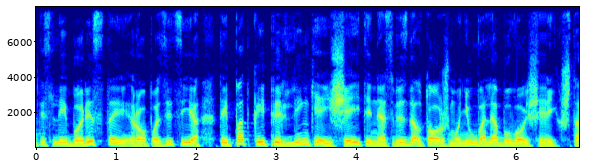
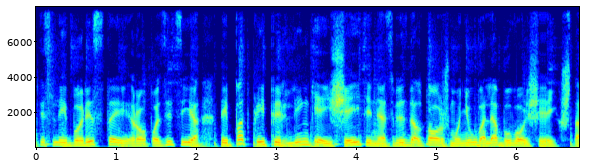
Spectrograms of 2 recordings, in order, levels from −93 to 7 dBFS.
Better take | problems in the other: first | noise reduction (neural mask model RNNoise)

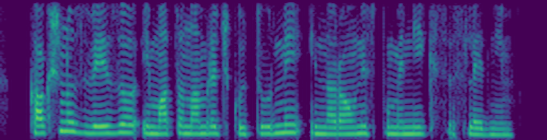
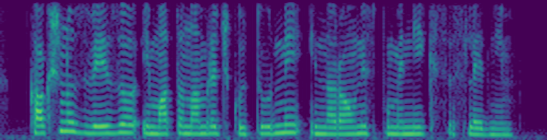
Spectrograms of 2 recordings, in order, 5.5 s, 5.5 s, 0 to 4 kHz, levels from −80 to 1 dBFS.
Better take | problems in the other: second | noise reduction (neural mask model Resemble Enhance denoiser)

